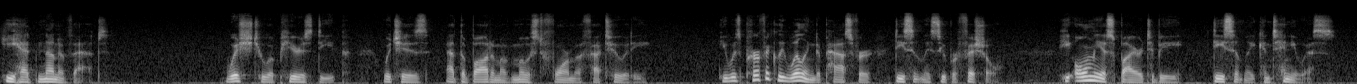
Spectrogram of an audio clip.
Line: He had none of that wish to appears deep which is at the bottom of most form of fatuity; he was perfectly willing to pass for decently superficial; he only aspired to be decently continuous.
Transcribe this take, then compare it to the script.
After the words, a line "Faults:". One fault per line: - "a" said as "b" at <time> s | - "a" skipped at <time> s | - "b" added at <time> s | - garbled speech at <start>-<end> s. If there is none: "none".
He had none of that wish to appears deep which is at the bottom of most form of fatuity; he was perfectly willing to pass for decently superficial; he only aspired to be decently continuous.
Faults:
none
